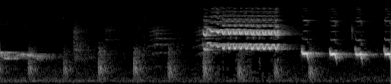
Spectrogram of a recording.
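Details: ['Caged black-throated laughingthrush singing very loud in a gold award-winning birdsong contest, October 2016: soft clicking notes, then a bright buzzy harmonic burst, followed by clear whistled notes around mid pitch repeated about every third of a second.']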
